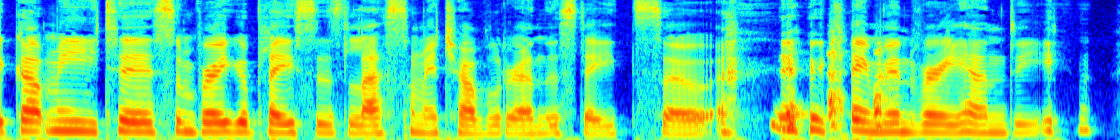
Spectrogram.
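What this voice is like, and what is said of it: Irish accent. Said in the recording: “It's the Irish accent.”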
